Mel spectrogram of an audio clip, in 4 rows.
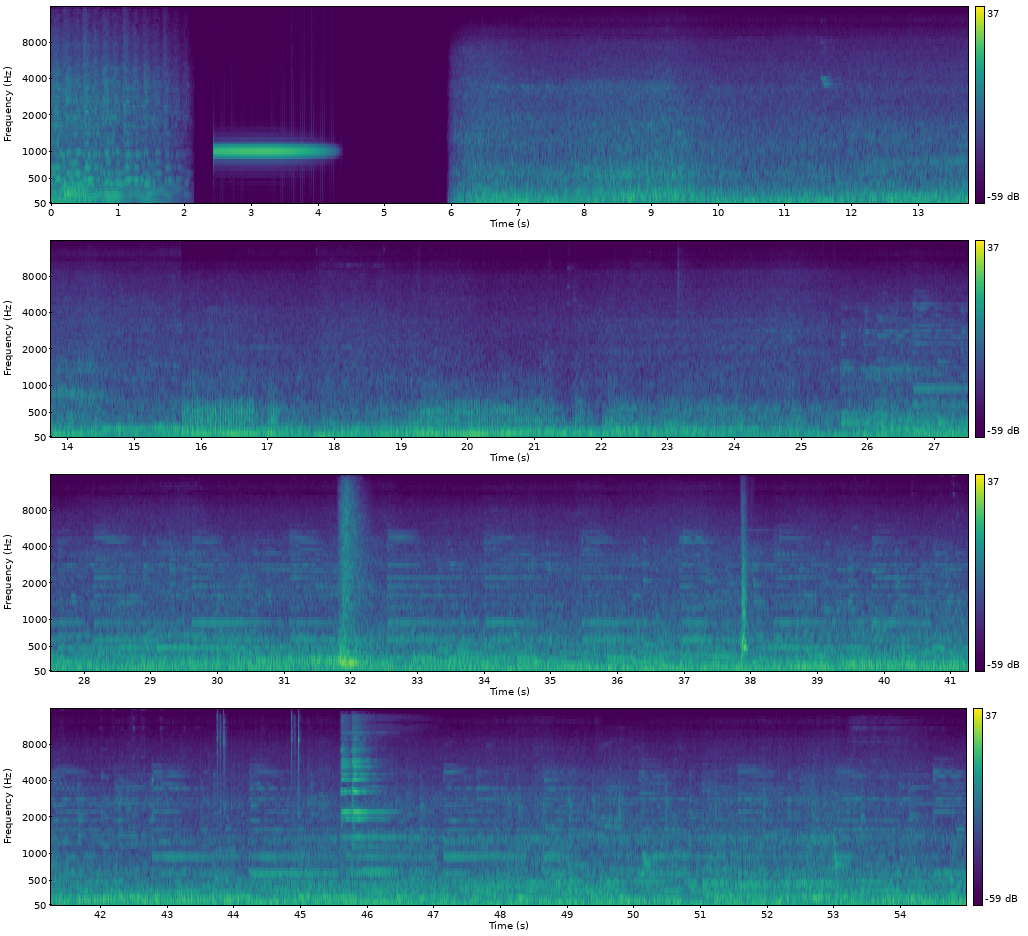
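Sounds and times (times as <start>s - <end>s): theme music: 0.0s - 2.2s, 25.6s - 55.0s
steady beep tone: 2.4s - 4.4s
car driving past: 6.0s - 43.6s
street traffic: 6.0s - 55.0s.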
